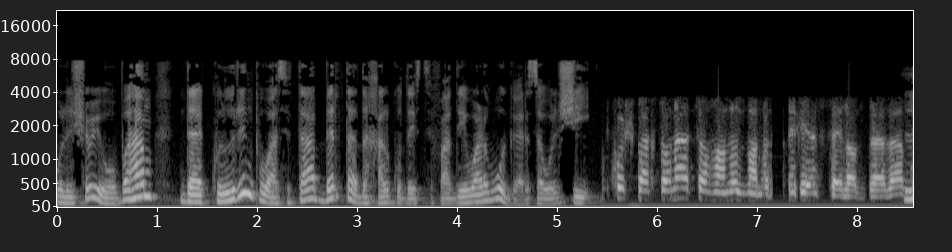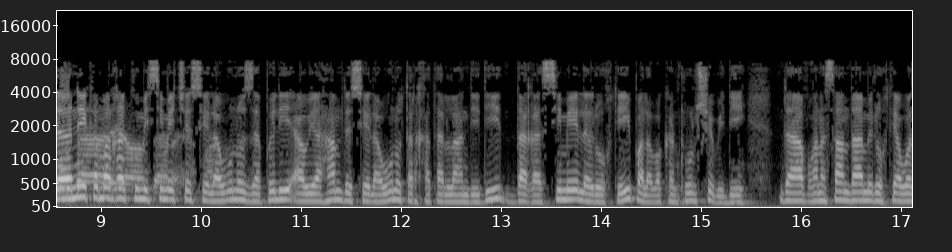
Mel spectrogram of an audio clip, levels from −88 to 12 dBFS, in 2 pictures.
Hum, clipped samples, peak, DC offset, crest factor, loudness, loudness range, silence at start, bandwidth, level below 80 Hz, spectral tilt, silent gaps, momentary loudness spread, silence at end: none; under 0.1%; -6 dBFS; 0.4%; 18 dB; -25 LUFS; 6 LU; 0 s; 8 kHz; -58 dBFS; -5 dB/octave; none; 10 LU; 0 s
